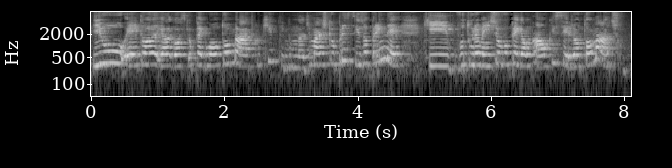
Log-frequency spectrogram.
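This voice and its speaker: Speaking in a high voice with a Brazilian accent, this young adult woman vlogs animatedly about something that happened to her, restarting often and performing the lines she quotes. The recording picks up slight hiss or hum and room echo.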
